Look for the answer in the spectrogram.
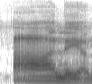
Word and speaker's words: alaya: Second is alaya, with a long A, not short A. Alaya means house, house of snow. That's what Himalaya means. Children, you learned something new today, right? Because you came to church. When you make it Himalaya, meaning changes. Because short A, alaya means ocean.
